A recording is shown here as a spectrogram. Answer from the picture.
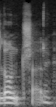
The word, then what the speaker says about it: Lončar: Och på C ska det vara ett V ovanför. Och det är det som gör att det uttalas lončar.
